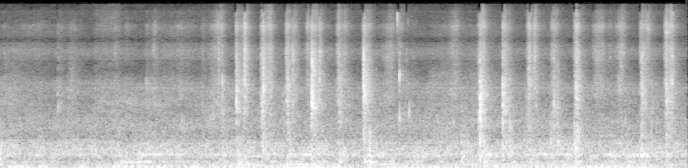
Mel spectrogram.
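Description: Tarot cards being shuffled, with a faint riffling hiss and then a quick run of sharp, regular flicks and taps, close but quiet against a low background hum.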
